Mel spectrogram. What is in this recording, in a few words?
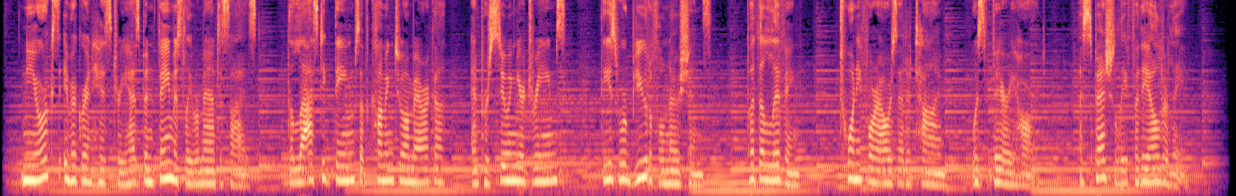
Narrative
